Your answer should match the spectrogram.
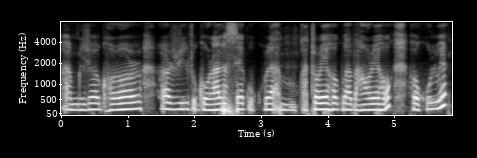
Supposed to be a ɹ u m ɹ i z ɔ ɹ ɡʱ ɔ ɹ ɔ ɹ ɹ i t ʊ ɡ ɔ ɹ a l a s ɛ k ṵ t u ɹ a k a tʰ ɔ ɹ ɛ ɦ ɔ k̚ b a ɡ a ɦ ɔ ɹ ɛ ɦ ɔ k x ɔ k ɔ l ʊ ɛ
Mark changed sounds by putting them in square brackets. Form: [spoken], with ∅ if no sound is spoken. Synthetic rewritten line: a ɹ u m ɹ i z ɔ ɹ ɡʱ ɔ ɹ ɔ ɹ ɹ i t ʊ ɡ ɔ ɹ a l a s ɛ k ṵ [k] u ɹ a k a tʰ ɔ ɹ ɛ ɦ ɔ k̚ b a [b] a ɦ ɔ ɹ ɛ ɦ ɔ k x ɔ k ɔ l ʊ ɛ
